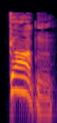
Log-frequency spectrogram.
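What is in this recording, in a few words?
"garden", British English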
